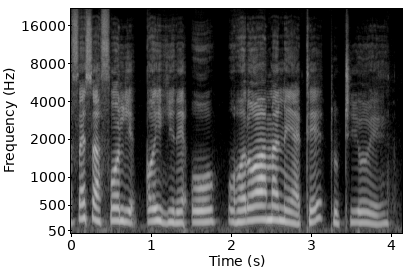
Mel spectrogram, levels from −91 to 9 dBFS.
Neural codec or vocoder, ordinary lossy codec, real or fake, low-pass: codec, 44.1 kHz, 1.7 kbps, Pupu-Codec; none; fake; none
